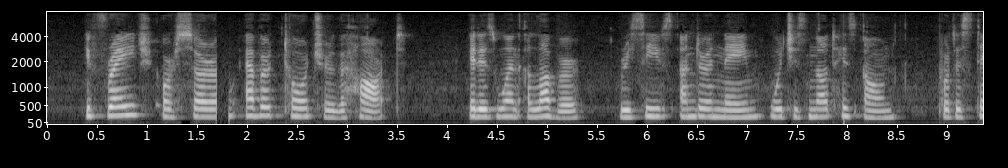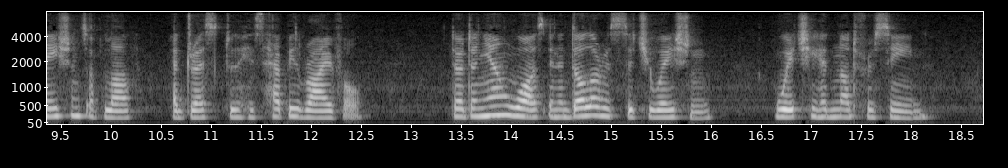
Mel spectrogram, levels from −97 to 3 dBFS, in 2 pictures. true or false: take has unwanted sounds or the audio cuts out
true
